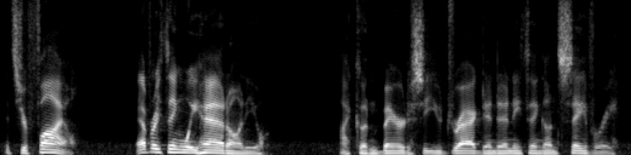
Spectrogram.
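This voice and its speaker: In an intimate ASMR roleplay, a man voices a tender young mafia protector, speaking softly and close in a reassuring, earnest way. His voice has a middling pitch, a normal speed and light acting.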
